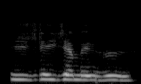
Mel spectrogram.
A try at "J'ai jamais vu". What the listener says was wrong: Not vous, vu.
